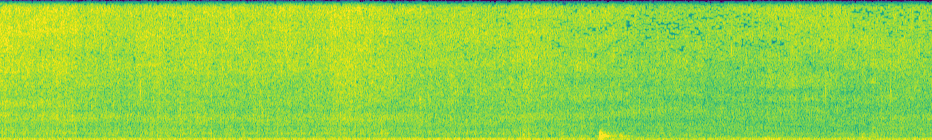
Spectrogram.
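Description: Breaded flounder fillet and red onions frying in hot oil in a pan, a steady sizzle that eases off slightly. A small knock about six seconds in.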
